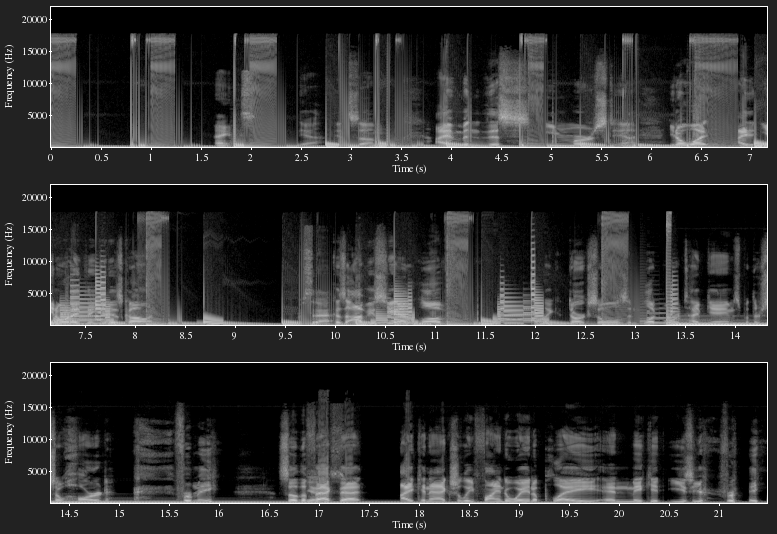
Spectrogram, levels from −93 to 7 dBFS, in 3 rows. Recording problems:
background music; very loud; throughout; 2 dB above the speech

